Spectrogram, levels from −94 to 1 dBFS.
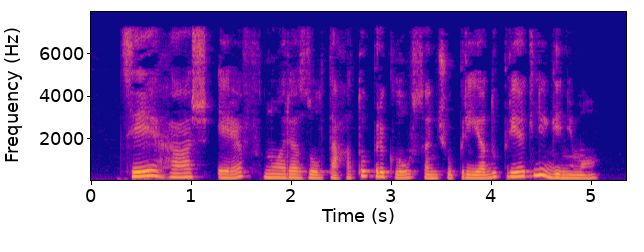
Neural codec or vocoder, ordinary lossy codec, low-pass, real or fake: none; MP3, 48 kbps; 7.2 kHz; real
